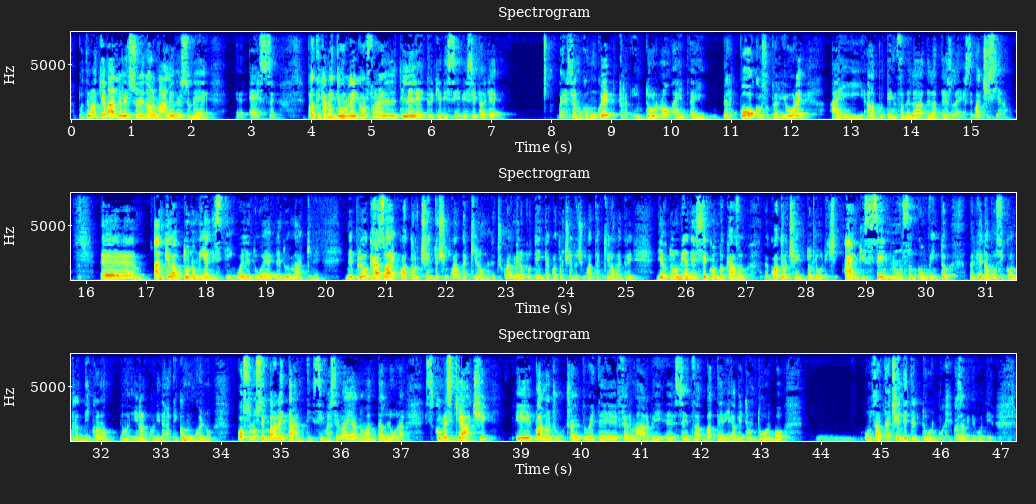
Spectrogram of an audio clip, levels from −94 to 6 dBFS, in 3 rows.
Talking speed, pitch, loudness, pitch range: 145 wpm, 120 Hz, -27 LUFS, 100-150 Hz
